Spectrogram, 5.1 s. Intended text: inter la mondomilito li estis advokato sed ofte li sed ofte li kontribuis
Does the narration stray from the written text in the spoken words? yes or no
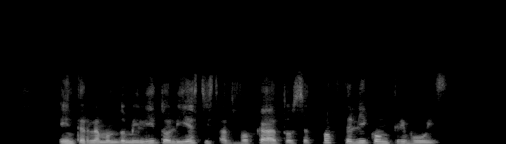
yes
